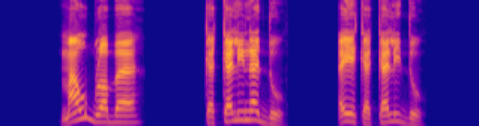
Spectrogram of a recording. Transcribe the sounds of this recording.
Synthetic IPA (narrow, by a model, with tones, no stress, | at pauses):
mã˦wu˦ɡ͡blɔ˨bɛ˦ | kɛ˨kɛ˦li˦nɛ̃˦d̪o̰˨ | e˦jɛ˦kɛ˨kɛ˦li˦d̪o̰˨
